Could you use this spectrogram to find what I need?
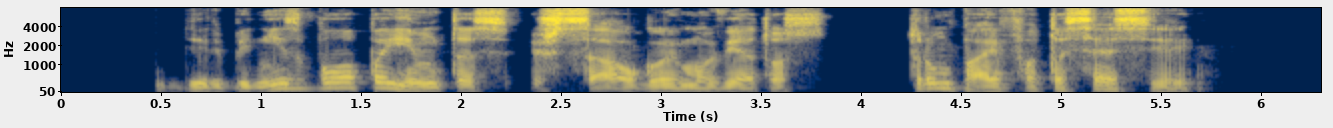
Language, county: Lithuanian, Kaunas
